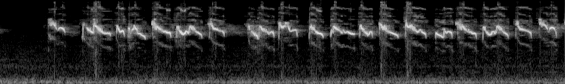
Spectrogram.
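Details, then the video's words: Oriental white-eye singing energetically after a brief quiet start: fast, high, sweet twittering phrases with wavering warbles, delivered in quick bursts roughly every quarter second, a soft low hum beneath. "Suara burung pleci gacor"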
